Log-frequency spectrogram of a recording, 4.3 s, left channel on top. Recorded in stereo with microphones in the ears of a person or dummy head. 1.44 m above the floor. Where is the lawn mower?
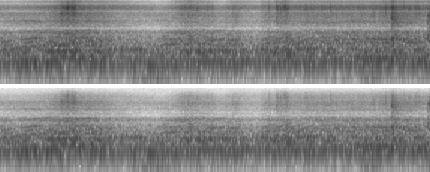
80° left.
